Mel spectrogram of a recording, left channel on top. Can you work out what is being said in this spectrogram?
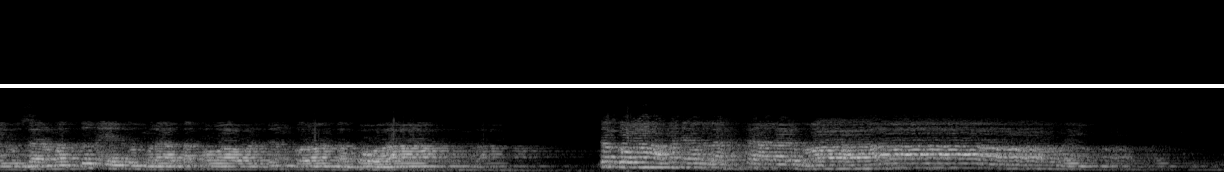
রোজার মাধ্যমে তোমরা তাকওয়া অর্জন করো। তাকওয়া মানে আল্লাহ তাআলার ভয়।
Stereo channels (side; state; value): left; silent; digital silence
